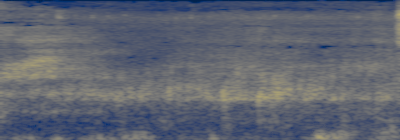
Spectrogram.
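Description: Wind rumbling on the microphone in irregular low gusts, one stronger about one and a half seconds in, over a steady outdoor background hiss.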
